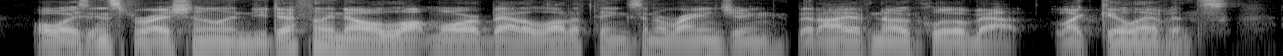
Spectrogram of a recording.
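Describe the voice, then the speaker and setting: Against a quiet background, a man with an Australian accent talks very fast in a fairly low pitch. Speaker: jazz arranger and arranging tutor. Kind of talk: casual chat and tutorial.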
